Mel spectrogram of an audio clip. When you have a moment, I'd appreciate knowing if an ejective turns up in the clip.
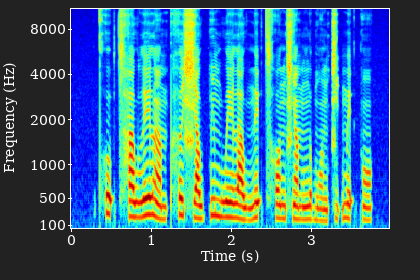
no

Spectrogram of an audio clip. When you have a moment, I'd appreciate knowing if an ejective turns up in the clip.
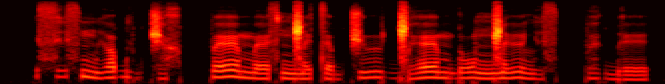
no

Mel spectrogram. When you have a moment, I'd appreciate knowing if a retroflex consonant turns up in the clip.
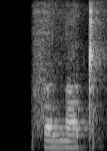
yes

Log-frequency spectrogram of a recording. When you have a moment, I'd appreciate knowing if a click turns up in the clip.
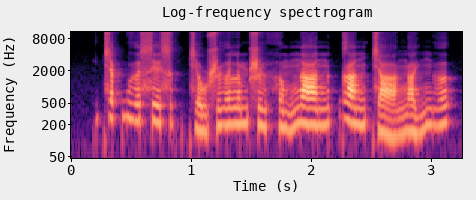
no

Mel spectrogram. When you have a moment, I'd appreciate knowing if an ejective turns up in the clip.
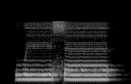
no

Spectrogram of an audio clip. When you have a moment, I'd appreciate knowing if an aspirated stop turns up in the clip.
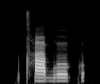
yes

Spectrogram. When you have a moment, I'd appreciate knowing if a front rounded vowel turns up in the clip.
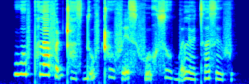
yes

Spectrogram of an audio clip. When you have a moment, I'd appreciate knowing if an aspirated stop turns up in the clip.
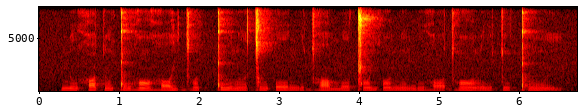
yes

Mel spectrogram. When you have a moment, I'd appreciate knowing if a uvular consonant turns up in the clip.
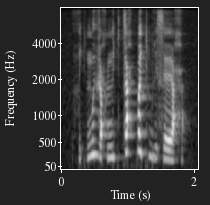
no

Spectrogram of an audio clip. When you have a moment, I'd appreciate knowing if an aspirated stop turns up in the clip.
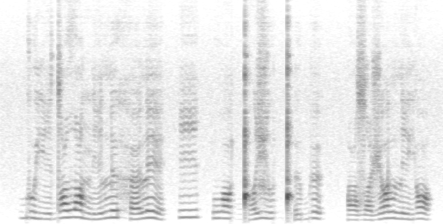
no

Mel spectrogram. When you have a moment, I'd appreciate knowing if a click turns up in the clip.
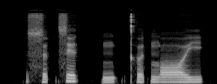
no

